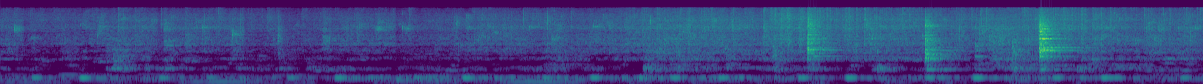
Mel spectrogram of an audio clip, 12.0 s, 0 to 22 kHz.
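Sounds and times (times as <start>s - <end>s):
onions sizzling in oil: 0.0s - 12.0s
spatula knocking on metal pot: 8.0s - 11.1s.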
